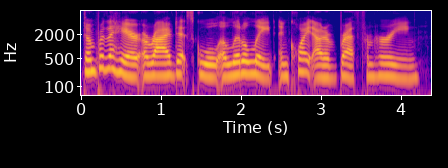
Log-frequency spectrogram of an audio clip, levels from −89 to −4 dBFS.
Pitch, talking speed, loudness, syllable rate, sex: 195 Hz, 220 wpm, -19 LUFS, 5.3 syllables/s, female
